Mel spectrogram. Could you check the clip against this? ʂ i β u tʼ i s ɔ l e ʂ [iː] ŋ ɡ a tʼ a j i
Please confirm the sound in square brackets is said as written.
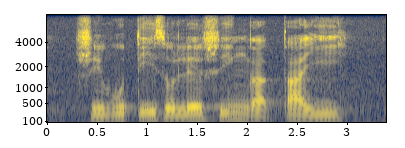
no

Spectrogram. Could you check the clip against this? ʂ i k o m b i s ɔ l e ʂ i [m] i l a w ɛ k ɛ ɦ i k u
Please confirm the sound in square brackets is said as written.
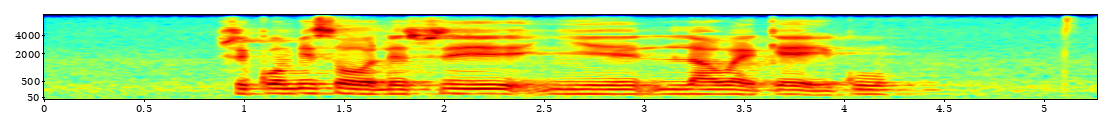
no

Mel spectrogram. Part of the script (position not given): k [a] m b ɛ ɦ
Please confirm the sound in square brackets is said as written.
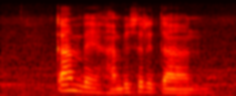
yes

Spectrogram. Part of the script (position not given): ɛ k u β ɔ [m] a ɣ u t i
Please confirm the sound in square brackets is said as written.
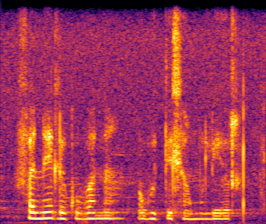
no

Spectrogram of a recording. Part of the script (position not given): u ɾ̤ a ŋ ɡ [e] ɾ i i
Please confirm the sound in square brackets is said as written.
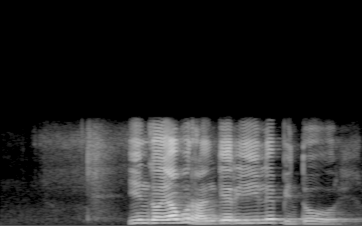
yes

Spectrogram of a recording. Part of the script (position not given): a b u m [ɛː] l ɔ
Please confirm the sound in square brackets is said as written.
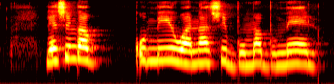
yes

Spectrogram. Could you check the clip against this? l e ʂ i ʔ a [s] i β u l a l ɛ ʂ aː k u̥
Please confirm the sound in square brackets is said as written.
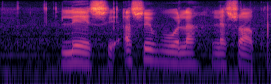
no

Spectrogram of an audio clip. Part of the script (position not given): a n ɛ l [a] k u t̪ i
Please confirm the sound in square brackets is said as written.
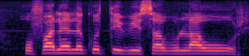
no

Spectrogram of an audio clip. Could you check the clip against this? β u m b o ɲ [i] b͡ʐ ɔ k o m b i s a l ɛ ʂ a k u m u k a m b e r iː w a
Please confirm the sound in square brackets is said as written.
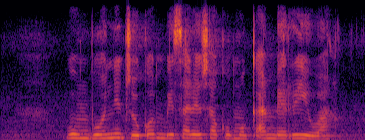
yes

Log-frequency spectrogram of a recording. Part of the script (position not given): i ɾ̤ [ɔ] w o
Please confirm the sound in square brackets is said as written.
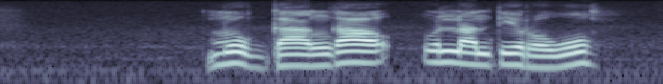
yes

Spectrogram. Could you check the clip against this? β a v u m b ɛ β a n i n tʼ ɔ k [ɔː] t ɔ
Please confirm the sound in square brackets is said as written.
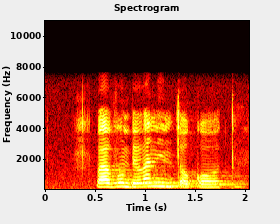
yes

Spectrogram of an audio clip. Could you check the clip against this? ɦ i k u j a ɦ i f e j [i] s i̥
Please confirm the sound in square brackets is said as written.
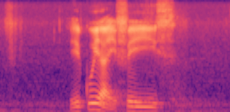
no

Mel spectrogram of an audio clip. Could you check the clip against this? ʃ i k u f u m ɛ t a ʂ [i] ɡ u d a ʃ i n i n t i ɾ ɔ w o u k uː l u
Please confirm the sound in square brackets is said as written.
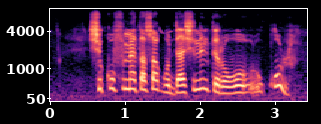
no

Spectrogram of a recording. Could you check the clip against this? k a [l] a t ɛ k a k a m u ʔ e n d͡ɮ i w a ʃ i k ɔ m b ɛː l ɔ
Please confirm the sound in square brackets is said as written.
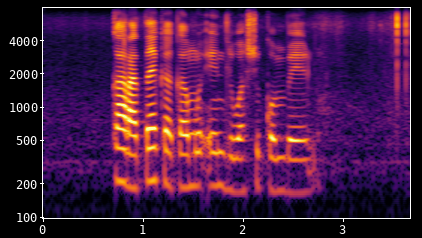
no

